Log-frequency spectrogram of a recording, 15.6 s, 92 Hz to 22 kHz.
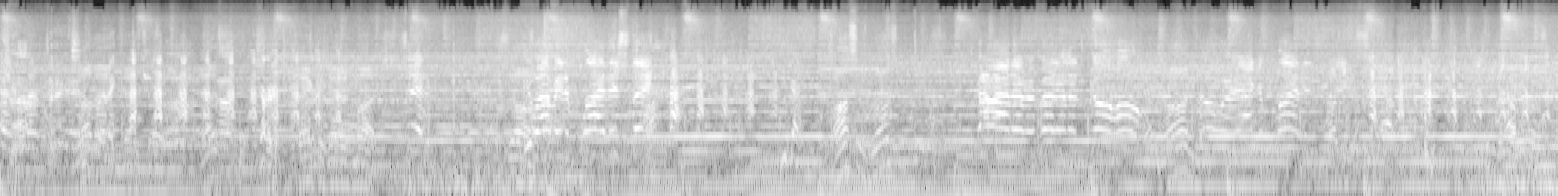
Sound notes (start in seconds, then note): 0.1 overlapping chattering; 7.7 laughs; 8.3 overlapping chattering; 14.8 laughs; 15.4 overlapping chattering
